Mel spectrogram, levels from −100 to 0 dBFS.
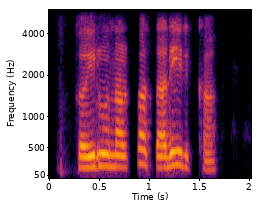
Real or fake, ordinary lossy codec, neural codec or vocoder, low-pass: fake; Opus, 24 kbps; codec, 16 kHz, 1.1 kbps, Voila-Tokenizer; 5.4 kHz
